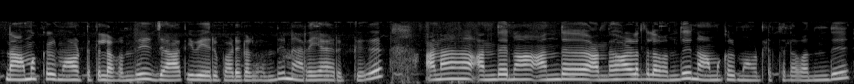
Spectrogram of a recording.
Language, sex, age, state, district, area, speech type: Tamil, female, 18-30, Tamil Nadu, Namakkal, rural, spontaneous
